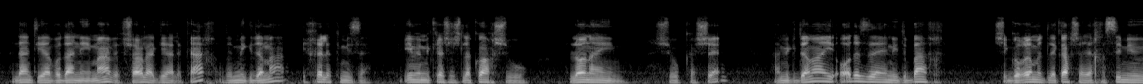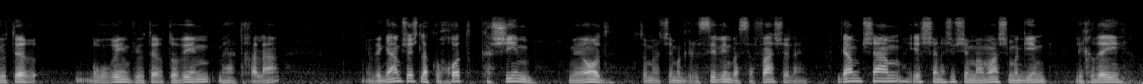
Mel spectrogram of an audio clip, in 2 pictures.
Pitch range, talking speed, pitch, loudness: 90-115 Hz, 135 wpm, 100 Hz, -27 LUFS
